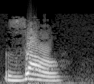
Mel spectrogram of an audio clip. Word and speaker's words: зал: The first letter of this next word looks like our number 3 and is pronounced like an English Z. – Зал.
